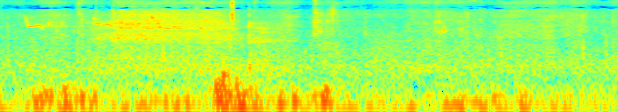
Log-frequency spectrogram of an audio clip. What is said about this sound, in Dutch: Ik loop nu ongelooflijk in de modder. Misschien hoor je het zelfs gewoon een beetje soppen.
